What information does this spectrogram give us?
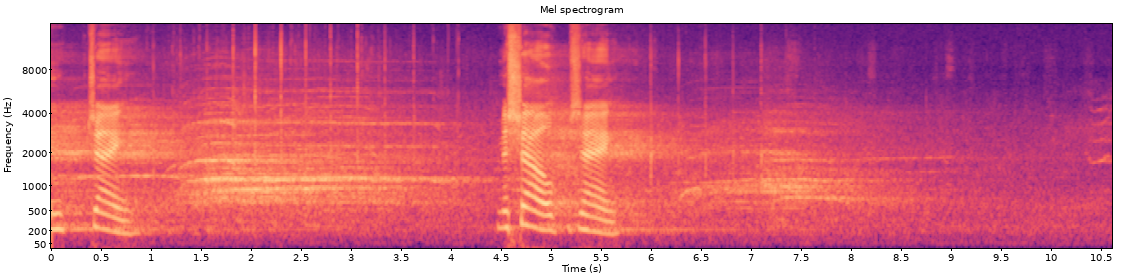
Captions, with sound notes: Ken Zhang. (audience cheering) Michelle Zhang. (audience cheering)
